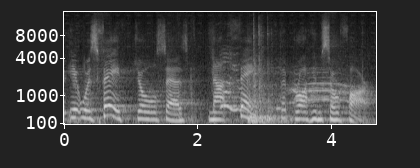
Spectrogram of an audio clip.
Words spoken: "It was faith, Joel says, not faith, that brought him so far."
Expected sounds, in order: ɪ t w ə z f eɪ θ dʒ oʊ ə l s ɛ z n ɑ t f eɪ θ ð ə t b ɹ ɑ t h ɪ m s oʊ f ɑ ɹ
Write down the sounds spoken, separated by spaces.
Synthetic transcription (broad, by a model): ɪ t w ə z f eɪ θ dʒ oʊ ə l s ɛ z n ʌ t f eɪ θ ð ə t b ɹ ɑ t h ɪ m s oʊ f ɑ ɹ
